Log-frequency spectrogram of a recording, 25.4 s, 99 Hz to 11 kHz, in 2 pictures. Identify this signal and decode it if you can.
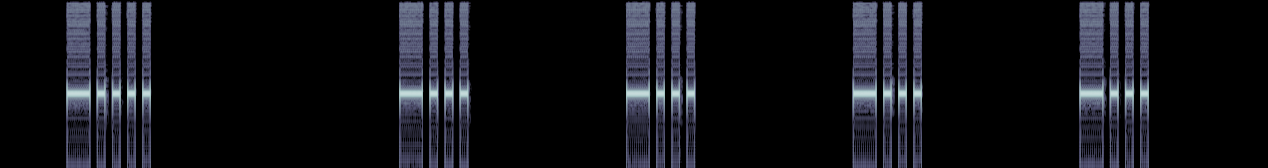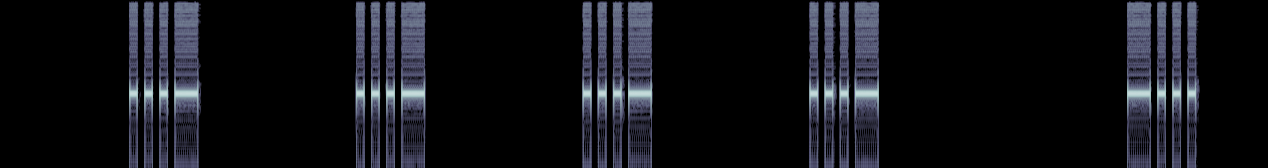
Morse code, heard as a keyed tone, about 16 wpm, 800 Hz. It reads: 6 B B B B V V V V B
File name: Groups@5 / Groups@5 mp3s / VB46@5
